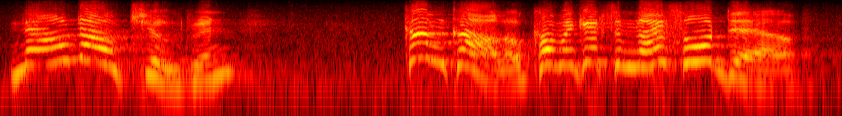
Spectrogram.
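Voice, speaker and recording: High, flighty screwball comedy society mother. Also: huge pitch swings, a little slow, bright, forceful tone, heavily acted. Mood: fretful. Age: middle-aged. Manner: flighty, chattering, dithering. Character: scatterbrained, fussing society mother, doting and flighty. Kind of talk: 1930s screwball comedy film banter. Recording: noisy 1930s film soundtrack.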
